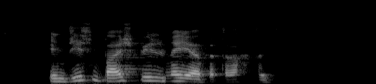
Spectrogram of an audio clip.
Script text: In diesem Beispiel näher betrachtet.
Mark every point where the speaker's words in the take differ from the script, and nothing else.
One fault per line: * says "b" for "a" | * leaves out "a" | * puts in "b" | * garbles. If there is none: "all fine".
all fine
